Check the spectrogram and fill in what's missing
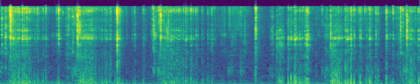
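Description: A hand-sized solid blue bar of soap is cut and scraped with a metal blade, and crumbly shavings fall off. Dry, crisp scraping and crunching is broken by sharp, bright cuts over a low rumble.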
